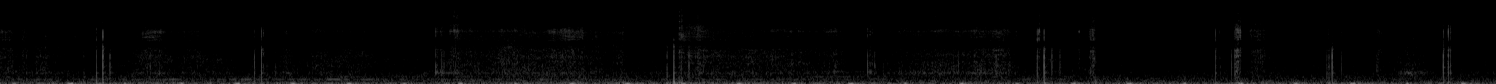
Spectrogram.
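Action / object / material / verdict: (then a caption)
scrape / cloth-covered hardcover book / cloth, board / none. Fingernails scratch and tap along the edge and cover of a red cloth hardcover book held horizontally. About 19 quiet, short, dry taps land roughly once a second over a continuous soft scratching and a low background rumble.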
